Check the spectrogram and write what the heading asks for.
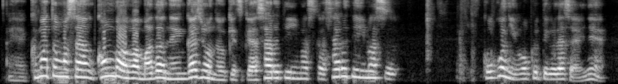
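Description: A man's voice: high-pitched, lively intonation, fast talker, darkish tone. A middle-aged man with an Osaka Kansai accent, hosting a casual live-stream chat and rambling with many fillers as he reads viewer comments. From Osaka, Japan. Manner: chatty, rambling, frequent fillers and restarts. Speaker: internet broadcast host.

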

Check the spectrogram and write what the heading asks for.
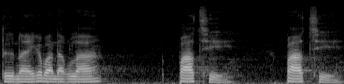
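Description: A man teaching English vocabulary, repeating each word slowly and patiently. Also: medium pitch, fairly even intonation, in a large hall. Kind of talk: vocabulary lesson.

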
